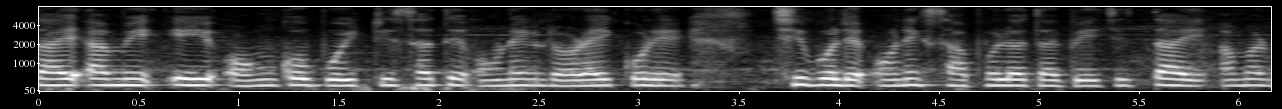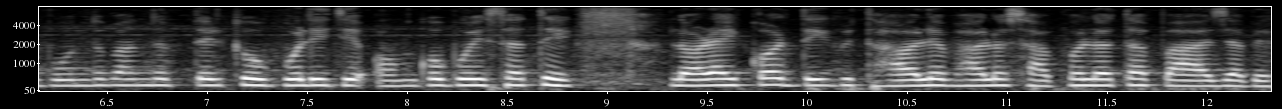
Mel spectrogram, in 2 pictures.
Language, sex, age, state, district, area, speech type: Bengali, female, 18-30, West Bengal, Nadia, rural, spontaneous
